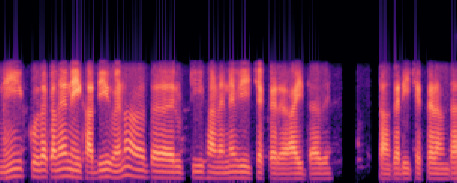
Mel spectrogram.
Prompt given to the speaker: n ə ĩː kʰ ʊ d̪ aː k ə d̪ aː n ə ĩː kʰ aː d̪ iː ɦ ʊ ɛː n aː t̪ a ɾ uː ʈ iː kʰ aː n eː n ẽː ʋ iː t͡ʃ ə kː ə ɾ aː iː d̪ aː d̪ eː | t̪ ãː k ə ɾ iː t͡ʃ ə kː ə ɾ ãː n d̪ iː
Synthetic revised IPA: n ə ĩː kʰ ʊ d̪ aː k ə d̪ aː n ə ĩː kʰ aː d̪ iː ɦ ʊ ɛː n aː t̪ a ɾ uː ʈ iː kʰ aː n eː n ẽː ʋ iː t͡ʃ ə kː ə ɾ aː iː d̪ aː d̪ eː | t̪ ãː k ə ɾ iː t͡ʃ ə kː ə ɾ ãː n d̪ aː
